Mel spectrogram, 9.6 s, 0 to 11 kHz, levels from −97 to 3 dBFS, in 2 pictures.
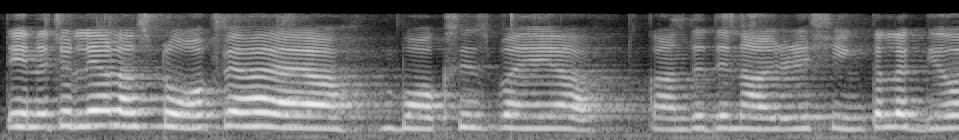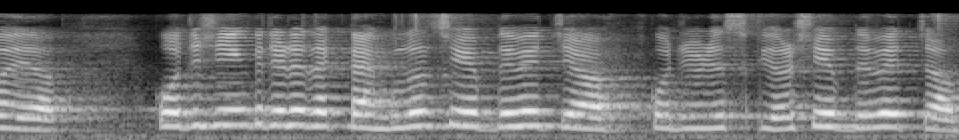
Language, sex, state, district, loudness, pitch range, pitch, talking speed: Punjabi, female, Punjab, Kapurthala, -13 LUFS, 275-330 Hz, 295 Hz, 205 wpm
